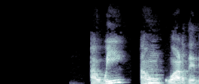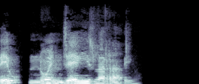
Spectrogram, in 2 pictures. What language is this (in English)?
Catalan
